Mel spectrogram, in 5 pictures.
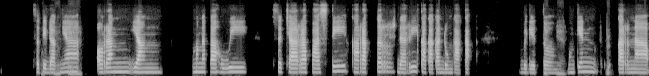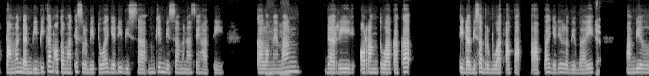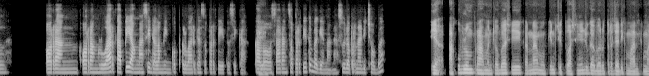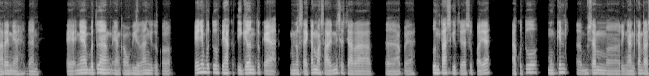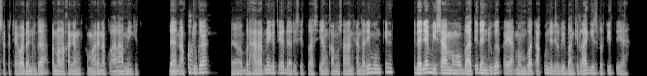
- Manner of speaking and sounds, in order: tapping
- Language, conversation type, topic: Indonesian, advice, Bagaimana cara bangkit setelah merasa ditolak dan sangat kecewa?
